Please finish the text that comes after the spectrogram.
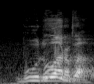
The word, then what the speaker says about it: Boud-Warba: Oui, je crois que c'est comme ça que c'est prononcé, écrit. C'est B-2-U-D. Boud-Warba.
